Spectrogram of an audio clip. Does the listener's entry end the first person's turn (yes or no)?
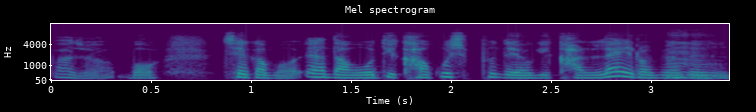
no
